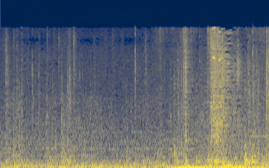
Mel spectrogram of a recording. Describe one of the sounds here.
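A metal door lock clicks and whirs open.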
